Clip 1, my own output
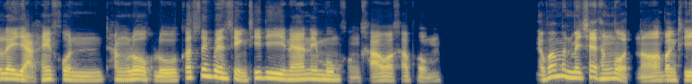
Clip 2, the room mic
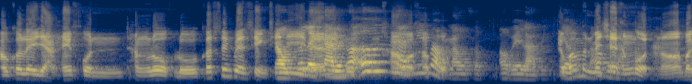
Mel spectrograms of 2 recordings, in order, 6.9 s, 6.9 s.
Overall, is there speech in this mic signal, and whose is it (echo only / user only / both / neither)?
both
